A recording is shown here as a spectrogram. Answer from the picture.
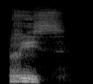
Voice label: "Pries", Platt

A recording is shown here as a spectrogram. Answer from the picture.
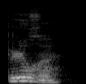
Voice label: "plugge", kaevels platt

